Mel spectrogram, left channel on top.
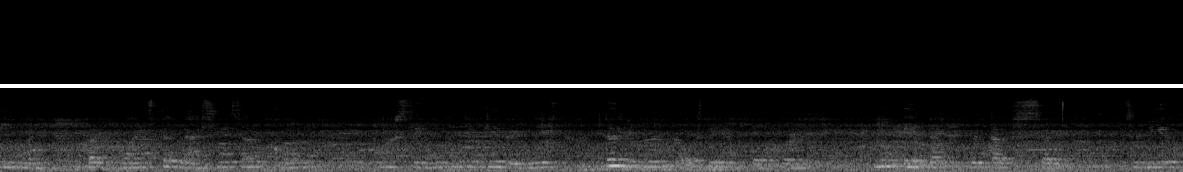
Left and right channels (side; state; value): left; silent; 52 dB below the other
